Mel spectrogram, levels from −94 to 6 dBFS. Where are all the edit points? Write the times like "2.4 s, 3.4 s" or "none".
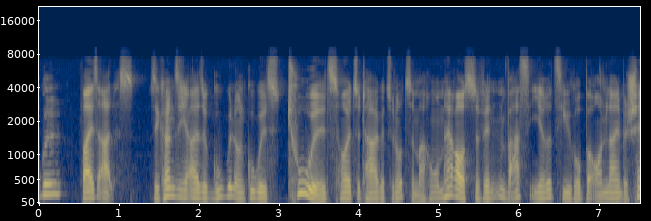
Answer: none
